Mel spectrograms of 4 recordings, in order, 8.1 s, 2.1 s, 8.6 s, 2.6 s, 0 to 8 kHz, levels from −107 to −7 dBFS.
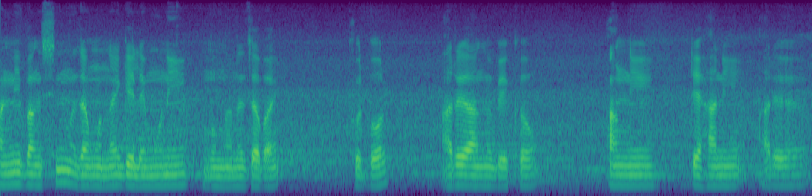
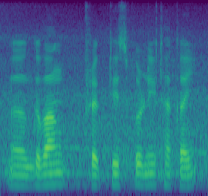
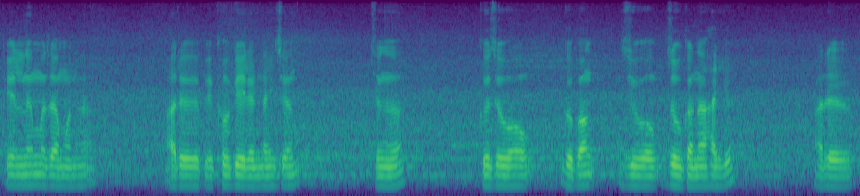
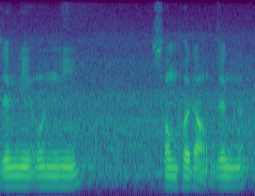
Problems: constant background noise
